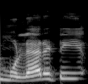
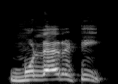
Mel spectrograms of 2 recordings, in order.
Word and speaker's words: molarity: My dear student, अगर आप मोलैरिटी और मोलैलिटी दोनों के स्पेलिंग्स देखें ना तो देखिए MOLARITY मोलैरिटी, और इधर आप देखेंगे MOLALITY मोलैलिटी। एक में R है मोलैरिटी, एक में L है मोलैलिटी, बाकी लेटर्स दोनों में सेम है।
